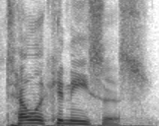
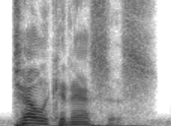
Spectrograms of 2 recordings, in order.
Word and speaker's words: telekinesis: So for those of you who don't know how to pronounce that word is telekinesis. Cool. Captain Kirk pronounced it telekinesis. So not only does he have the emphasis on the wrong syllable, but he can't even pronounce it right.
